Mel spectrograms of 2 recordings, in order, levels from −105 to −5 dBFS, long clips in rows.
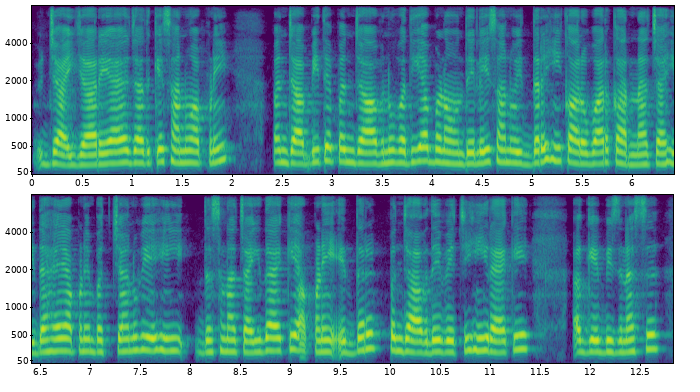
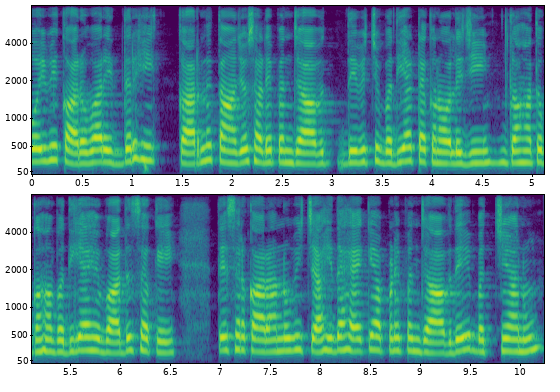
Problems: constant background noise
